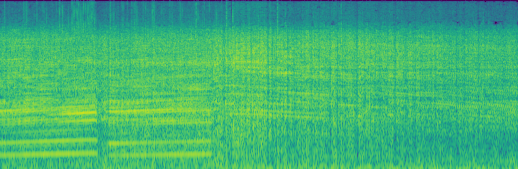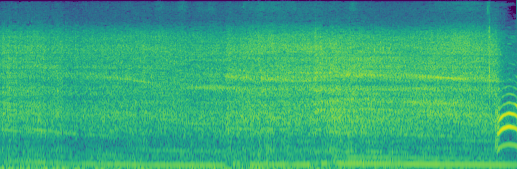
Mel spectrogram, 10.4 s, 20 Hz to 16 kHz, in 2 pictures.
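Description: A Triumph Speed Triple 1200 RR motorcycle accelerates hard, its loud, close engine revving up through a gear change and pulling continuously to a high-pitched howl with no talking.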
